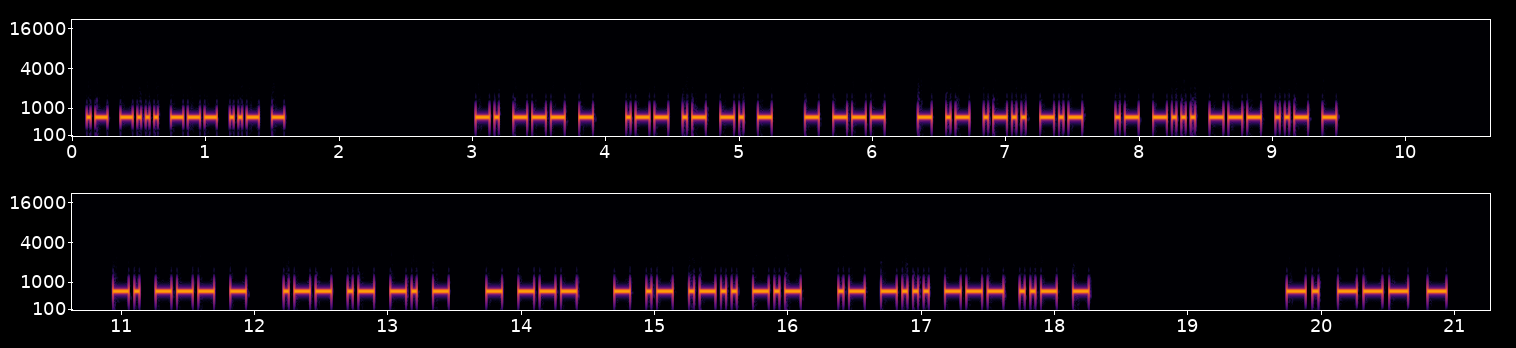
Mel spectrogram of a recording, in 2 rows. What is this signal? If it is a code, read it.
Morse code, heard as a keyed tone, about 33 wpm, 700 Hz. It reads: ABOUT NOT WANT TO TALK ABOUT NOT WANT TO TALK ABOUT NOT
